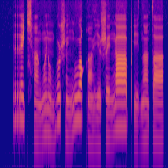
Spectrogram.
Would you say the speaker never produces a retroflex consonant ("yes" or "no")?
no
